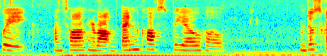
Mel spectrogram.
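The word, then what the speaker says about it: Biohó: Spelled B-I-O-H-O. – Biojo. – It depends where it's from. If it's like in the Spanish language, then that's right, Biojo.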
